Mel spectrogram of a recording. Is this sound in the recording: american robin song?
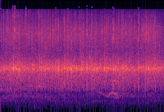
no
